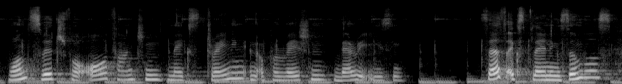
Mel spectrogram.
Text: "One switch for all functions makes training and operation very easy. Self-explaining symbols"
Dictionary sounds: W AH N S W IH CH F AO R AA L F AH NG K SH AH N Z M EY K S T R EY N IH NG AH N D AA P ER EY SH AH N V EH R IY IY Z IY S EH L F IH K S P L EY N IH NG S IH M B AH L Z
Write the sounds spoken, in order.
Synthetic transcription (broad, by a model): W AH N S W IH CH F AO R AA L F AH NG K SH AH N M EY K S T R EY N IH NG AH N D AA P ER EY SH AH N V EH R IY IY Z IY S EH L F IH K S P L EY N IH NG S IH M B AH L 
